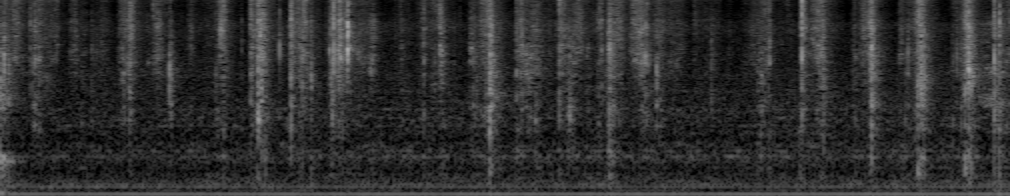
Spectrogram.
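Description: Tarot cards being shuffled by hand: a quick run of soft, irregular clicks and riffles over a low steady hum.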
